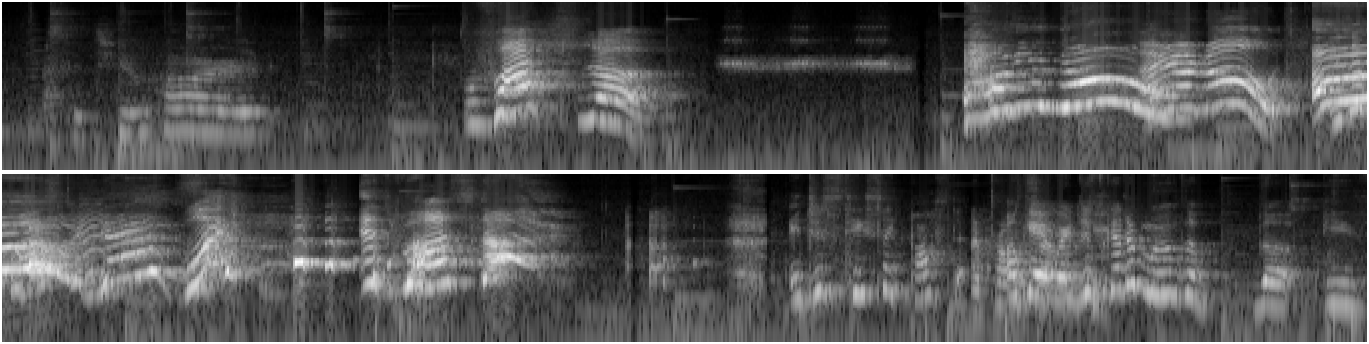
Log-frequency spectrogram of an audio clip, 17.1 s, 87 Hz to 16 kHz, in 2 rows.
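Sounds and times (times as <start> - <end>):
girl squealing and laughing: 8.2 - 10.8.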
